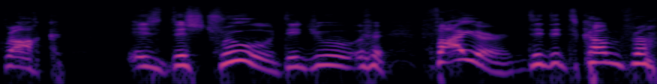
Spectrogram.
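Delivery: mocking, simple caveman-style talk. Mocking how people question Grok, with mocking caveman-style questions. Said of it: "that sounds like you're talking to a caveman".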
